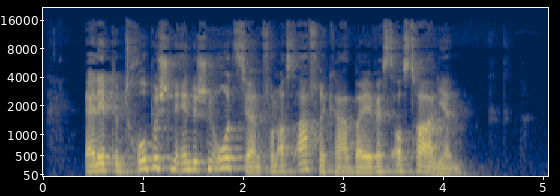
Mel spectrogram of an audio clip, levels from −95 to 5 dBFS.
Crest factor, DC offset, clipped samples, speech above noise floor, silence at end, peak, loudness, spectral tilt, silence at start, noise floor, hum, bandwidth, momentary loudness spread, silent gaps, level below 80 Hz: 18 dB; under 0.1%; under 0.1%; 51 dB; 0.9 s; -2 dBFS; -19 LUFS; -5.5 dB/octave; 0.4 s; -69 dBFS; none; 16.5 kHz; 7 LU; none; -52 dBFS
